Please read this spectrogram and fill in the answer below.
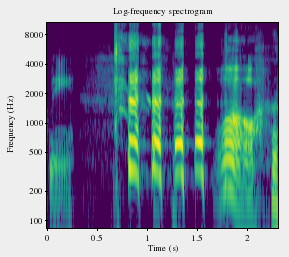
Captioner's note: laughs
